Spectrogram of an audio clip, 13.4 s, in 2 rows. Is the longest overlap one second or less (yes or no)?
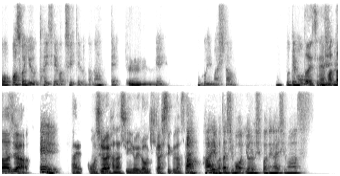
no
